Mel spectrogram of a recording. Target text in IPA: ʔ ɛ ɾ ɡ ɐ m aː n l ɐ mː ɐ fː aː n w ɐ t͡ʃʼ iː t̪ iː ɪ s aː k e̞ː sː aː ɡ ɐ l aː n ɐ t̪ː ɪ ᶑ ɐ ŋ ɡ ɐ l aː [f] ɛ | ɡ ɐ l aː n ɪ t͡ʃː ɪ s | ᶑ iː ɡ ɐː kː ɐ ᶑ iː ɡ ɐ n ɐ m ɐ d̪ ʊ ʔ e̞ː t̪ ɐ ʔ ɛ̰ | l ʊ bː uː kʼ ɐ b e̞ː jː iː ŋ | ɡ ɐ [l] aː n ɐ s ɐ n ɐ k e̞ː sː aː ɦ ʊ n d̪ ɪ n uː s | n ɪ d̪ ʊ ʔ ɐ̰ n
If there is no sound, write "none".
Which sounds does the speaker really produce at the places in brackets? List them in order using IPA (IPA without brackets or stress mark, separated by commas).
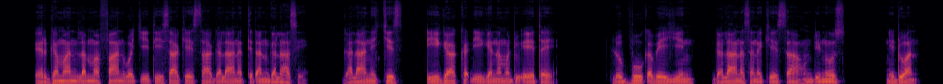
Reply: s, l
